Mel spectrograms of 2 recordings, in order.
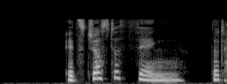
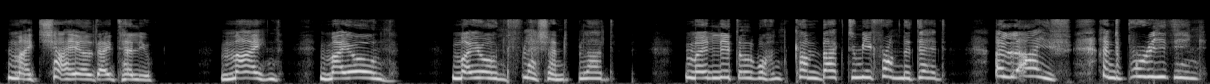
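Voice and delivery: high, loud, fervent outpouring; savage passion; 6 semitones higher, 5 dB louder than usual. A narrator's reading. Mother claiming child back from the dead, crying out passionately. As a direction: build ever higher in fierce maternal passion. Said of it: "absorbed by her own passion".

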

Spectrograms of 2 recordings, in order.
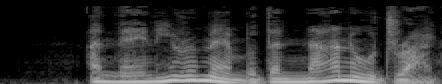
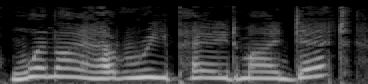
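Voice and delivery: pompous tiny dragon. A narrator's reading. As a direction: announce yourself like a pint-sized deity.

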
